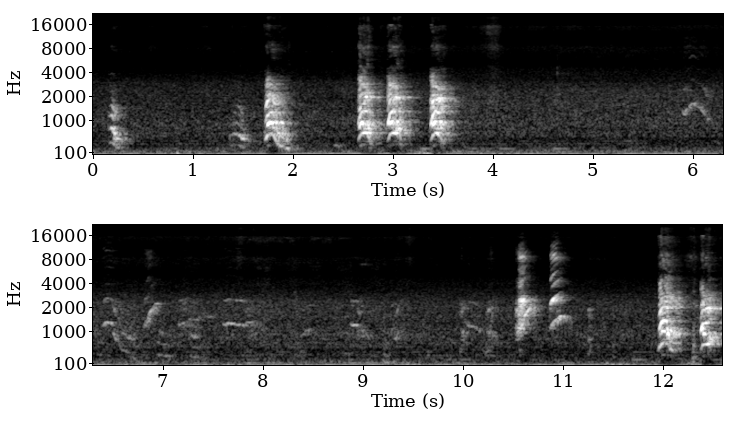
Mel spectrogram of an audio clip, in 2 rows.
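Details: Shih tzu alongside 19-day-old puppies: scattered barks at start and end, with soft high whimpering squeaks between them, steady background hum throughout.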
